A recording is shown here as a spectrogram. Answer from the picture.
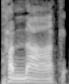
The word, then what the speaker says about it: Tanakh: And then Tanakh, N, you hear the N sound, that's for Nevi'im. That's the Hebrew word for prophets. And then there's a hard C sound. It comes out, Tanakh is spelled, by the way, T-A-N-A-K-H. And the K sound is for, you've heard the word chesed. It's actually like a K-H sound.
